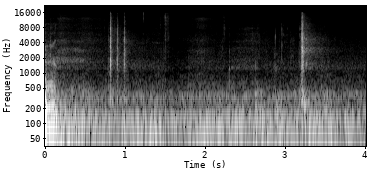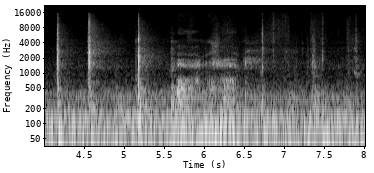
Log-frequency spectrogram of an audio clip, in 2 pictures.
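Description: Scattered sharp plastic clicks and knocks from handling a plastic bottle and the cap of a coil-cleaner jug, over a steady low background hum.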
